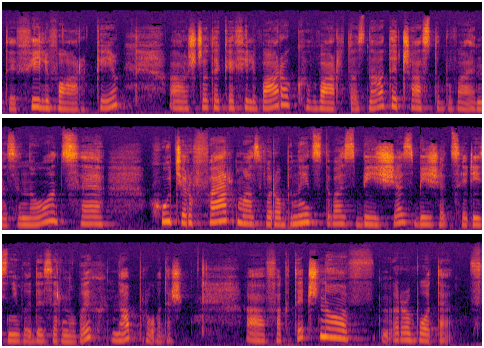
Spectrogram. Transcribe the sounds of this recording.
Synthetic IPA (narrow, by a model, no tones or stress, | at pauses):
t̪ɪfʲilʲʋɑrkɪ | ʃt͡ʃɔt̪ɐkɛfʲilʲʋɑɾɔkʋɑrt̪ɔznɑt̪ɪt͡ʃɑst̪ɔbʊʋɑ̰jɛnɐzɪnɛɔt̪sɛ | xutʲirfɛrmɐzʋɪɾɔbnɪst̪ʋɐzʲbʲiʒʲːɐzʲbʲiʒːɐt͡s̪ʲɛɾʲizʲnʲiʋɪd̪ɪzɔrnɔʋɪxnɐpɾɔ̰d̪ɐʒ̥ | fɐkt̪ɪt͡ʃnɔrɔbɔt̪ɐ̰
